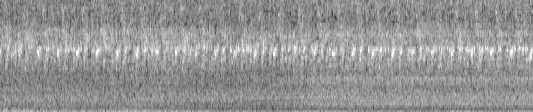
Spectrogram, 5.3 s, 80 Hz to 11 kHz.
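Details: Neglected 2002 Lexus SC430, misfiring with codes, engine visibly shaking: low uneven idle rumble with a thin steady belt squeal on top; rough running misfire and belt noise.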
